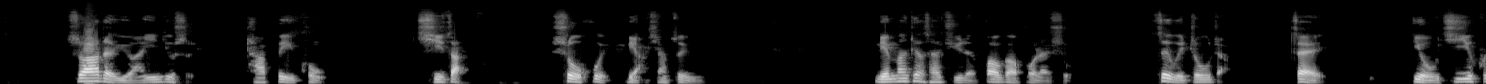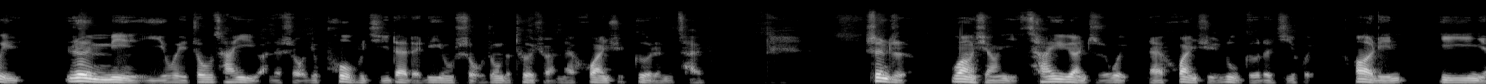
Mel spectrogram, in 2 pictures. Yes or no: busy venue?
no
